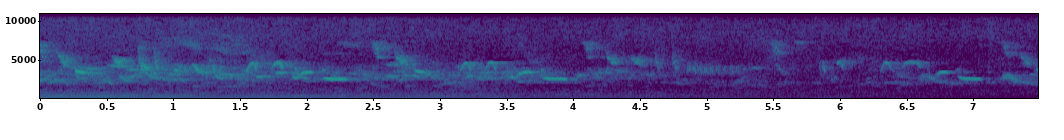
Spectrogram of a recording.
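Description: Faint chatter of many small birds chirping, over a low steady tone that fades away gradually.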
